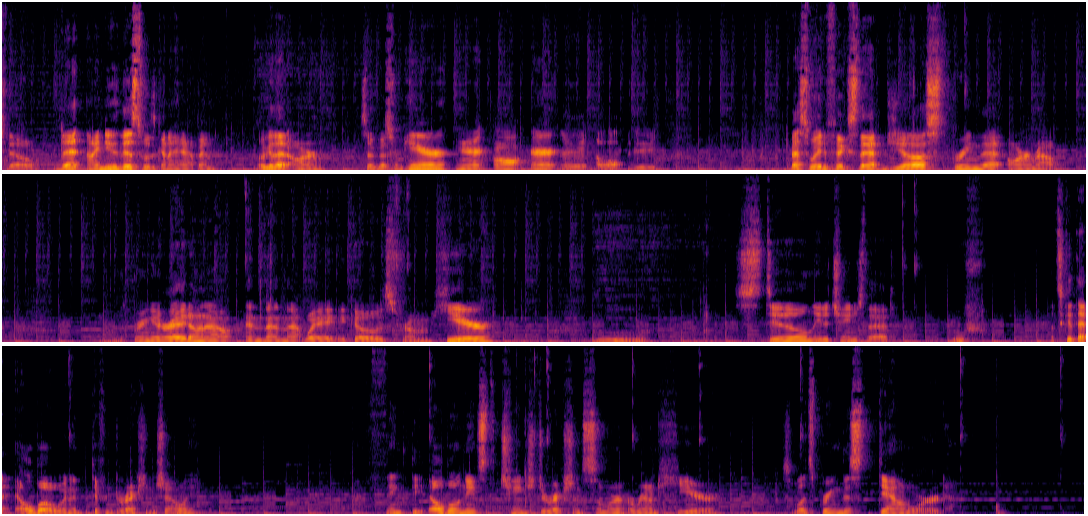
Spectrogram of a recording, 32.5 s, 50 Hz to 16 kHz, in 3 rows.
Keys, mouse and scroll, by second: 0.5 Left, 2.2 Right, 2.7 Left, 4.1-7.2 Right, 7.4 Left, 7.7 Left, 9.6-13.3 shift+drag, 14.8 click, 15.6 Right, 17.8 Left, 19.9-21.1 right drag, 22.4-26.0 drag, 26.8 i, 28.0 click, 29.7-31.3 drag, 32.3-32.5 drag.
